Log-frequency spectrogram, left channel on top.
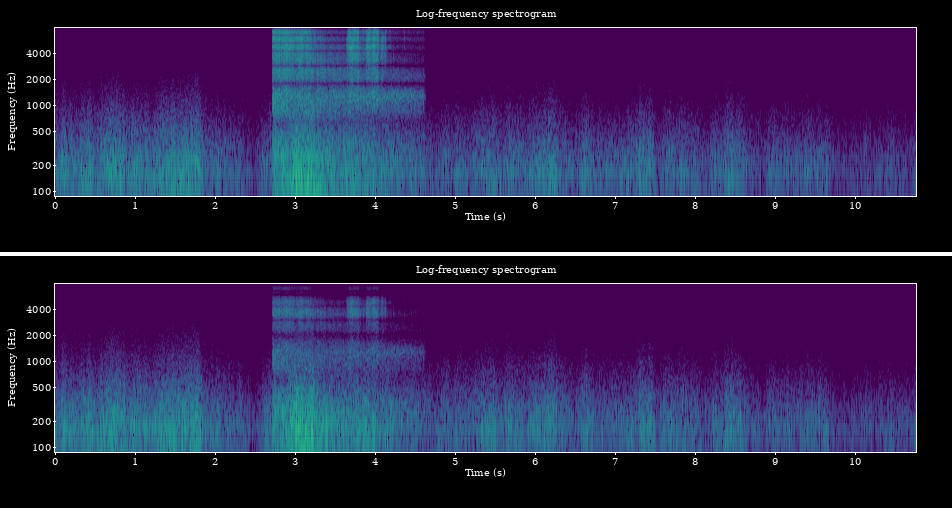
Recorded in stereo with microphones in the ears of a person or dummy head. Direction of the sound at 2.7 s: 70° left (ahead or behind).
